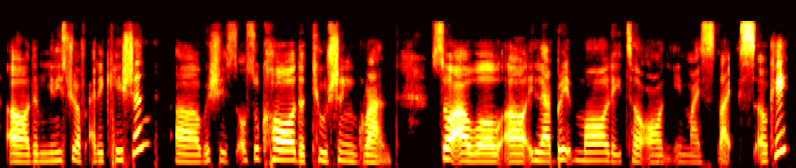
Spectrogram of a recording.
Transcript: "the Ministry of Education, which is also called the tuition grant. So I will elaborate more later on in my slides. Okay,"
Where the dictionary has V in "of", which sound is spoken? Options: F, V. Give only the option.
F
